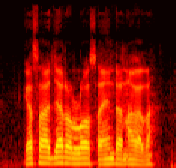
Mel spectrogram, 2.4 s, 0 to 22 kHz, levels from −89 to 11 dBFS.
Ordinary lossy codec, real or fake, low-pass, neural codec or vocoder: MP3, 96 kbps; fake; 19.8 kHz; vocoder, 44.1 kHz, 128 mel bands, Pupu-Vocoder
